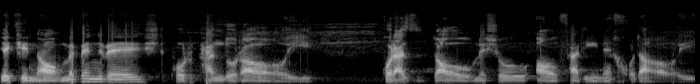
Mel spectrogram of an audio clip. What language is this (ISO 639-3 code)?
fas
